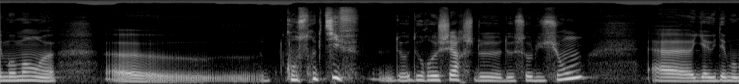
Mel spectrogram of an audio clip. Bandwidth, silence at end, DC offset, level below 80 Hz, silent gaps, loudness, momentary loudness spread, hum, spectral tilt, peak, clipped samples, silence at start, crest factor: over 20 kHz; 0 s; under 0.1%; -62 dBFS; none; -23 LUFS; 14 LU; none; -5 dB/octave; -6 dBFS; under 0.1%; 0 s; 18 dB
